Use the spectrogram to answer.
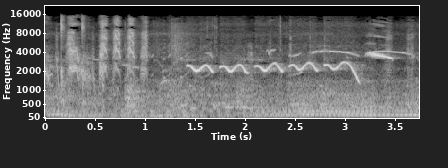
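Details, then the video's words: Chinese hwamei, one of a well-kept caged pair, in fighting song: a rapid whistled warble wavering up and down, ending in a sharp rising and falling note and a high pure whistle, after some clattering knocks. "Chim họa mi hót đấu"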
